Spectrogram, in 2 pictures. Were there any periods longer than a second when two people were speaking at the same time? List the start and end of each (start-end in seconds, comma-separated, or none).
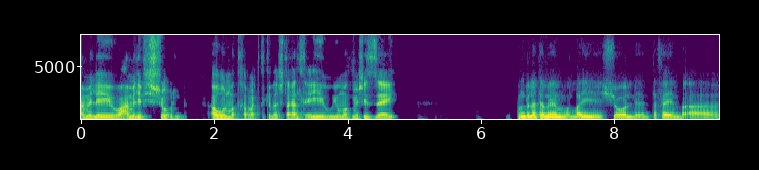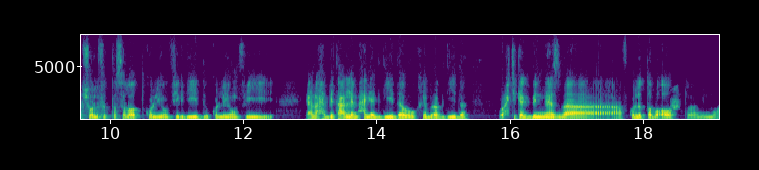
none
